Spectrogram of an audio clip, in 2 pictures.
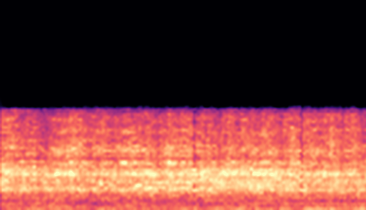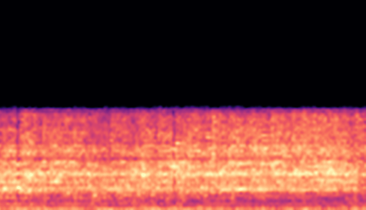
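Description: Punk rock song playing: electric guitar over a steady drum beat, with a wavering held note in the second half.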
